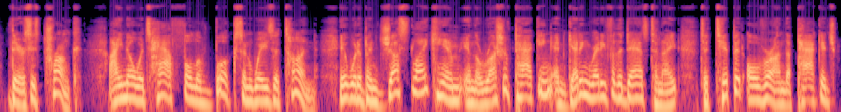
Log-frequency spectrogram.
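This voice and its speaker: A man voicing a brusque, excitable male police officer who snaps out urgent reasoning. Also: medium pitch, husky, dry recording, studio quality, pitched above the performer's own voice. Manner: snapping, urgent, scolding.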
